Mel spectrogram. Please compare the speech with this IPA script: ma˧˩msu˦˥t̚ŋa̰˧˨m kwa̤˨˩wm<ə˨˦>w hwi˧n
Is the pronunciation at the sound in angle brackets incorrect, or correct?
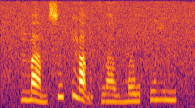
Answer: incorrect: ə˧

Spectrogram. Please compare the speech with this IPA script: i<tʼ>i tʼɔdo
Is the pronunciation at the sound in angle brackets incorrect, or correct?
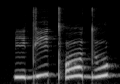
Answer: incorrect: d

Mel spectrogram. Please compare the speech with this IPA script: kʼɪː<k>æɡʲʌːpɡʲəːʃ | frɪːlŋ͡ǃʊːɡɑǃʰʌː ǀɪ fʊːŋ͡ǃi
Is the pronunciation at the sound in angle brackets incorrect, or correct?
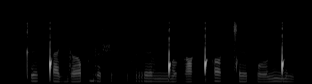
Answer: incorrect: ǃ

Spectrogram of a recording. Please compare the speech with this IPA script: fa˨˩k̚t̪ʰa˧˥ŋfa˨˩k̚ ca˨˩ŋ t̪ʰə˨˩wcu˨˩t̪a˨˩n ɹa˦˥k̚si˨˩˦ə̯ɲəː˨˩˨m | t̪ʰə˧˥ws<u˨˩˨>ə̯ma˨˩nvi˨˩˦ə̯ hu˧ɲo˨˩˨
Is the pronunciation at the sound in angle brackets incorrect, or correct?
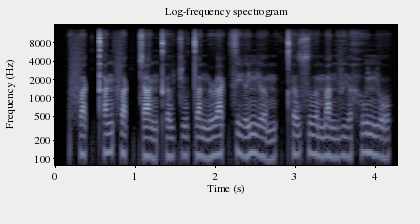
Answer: incorrect: u˨˩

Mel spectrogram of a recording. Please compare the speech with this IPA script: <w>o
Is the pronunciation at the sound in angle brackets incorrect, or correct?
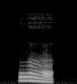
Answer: correct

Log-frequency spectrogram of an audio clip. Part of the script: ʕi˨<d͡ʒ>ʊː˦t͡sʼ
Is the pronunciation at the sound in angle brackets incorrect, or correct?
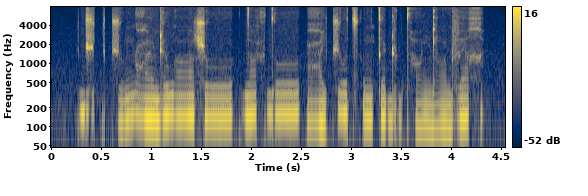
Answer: incorrect: t͡ʃ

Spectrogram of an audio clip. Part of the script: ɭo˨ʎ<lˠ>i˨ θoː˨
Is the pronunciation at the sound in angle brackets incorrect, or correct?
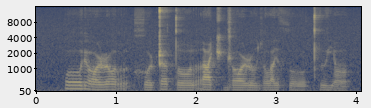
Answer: correct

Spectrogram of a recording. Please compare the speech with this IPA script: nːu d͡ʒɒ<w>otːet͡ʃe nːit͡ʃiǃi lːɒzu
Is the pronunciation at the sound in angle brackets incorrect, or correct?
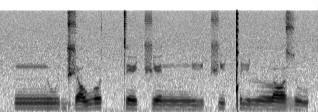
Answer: correct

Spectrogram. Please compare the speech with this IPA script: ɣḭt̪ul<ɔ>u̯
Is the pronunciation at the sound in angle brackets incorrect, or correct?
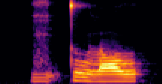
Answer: correct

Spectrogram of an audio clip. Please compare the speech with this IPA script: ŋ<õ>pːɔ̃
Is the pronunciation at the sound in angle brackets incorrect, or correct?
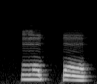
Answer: incorrect: ɔ̃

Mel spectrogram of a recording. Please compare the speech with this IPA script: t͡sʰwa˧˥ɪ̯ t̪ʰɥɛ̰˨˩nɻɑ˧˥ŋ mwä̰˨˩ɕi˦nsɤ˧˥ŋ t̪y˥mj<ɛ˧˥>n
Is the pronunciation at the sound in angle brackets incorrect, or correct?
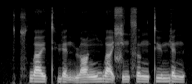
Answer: incorrect: ɛ˨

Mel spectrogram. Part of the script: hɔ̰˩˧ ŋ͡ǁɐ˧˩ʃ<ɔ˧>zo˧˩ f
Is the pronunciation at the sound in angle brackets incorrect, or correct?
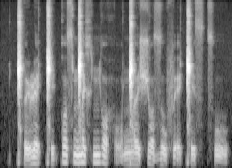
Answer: incorrect: ɔ˧˩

